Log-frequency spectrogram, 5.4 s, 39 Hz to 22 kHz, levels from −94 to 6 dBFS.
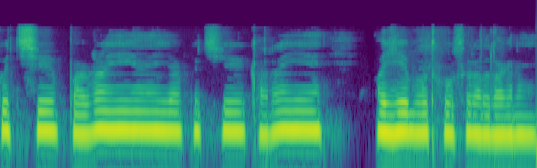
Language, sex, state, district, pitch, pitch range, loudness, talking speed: Hindi, male, Delhi, New Delhi, 155 Hz, 150-165 Hz, -13 LUFS, 155 wpm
